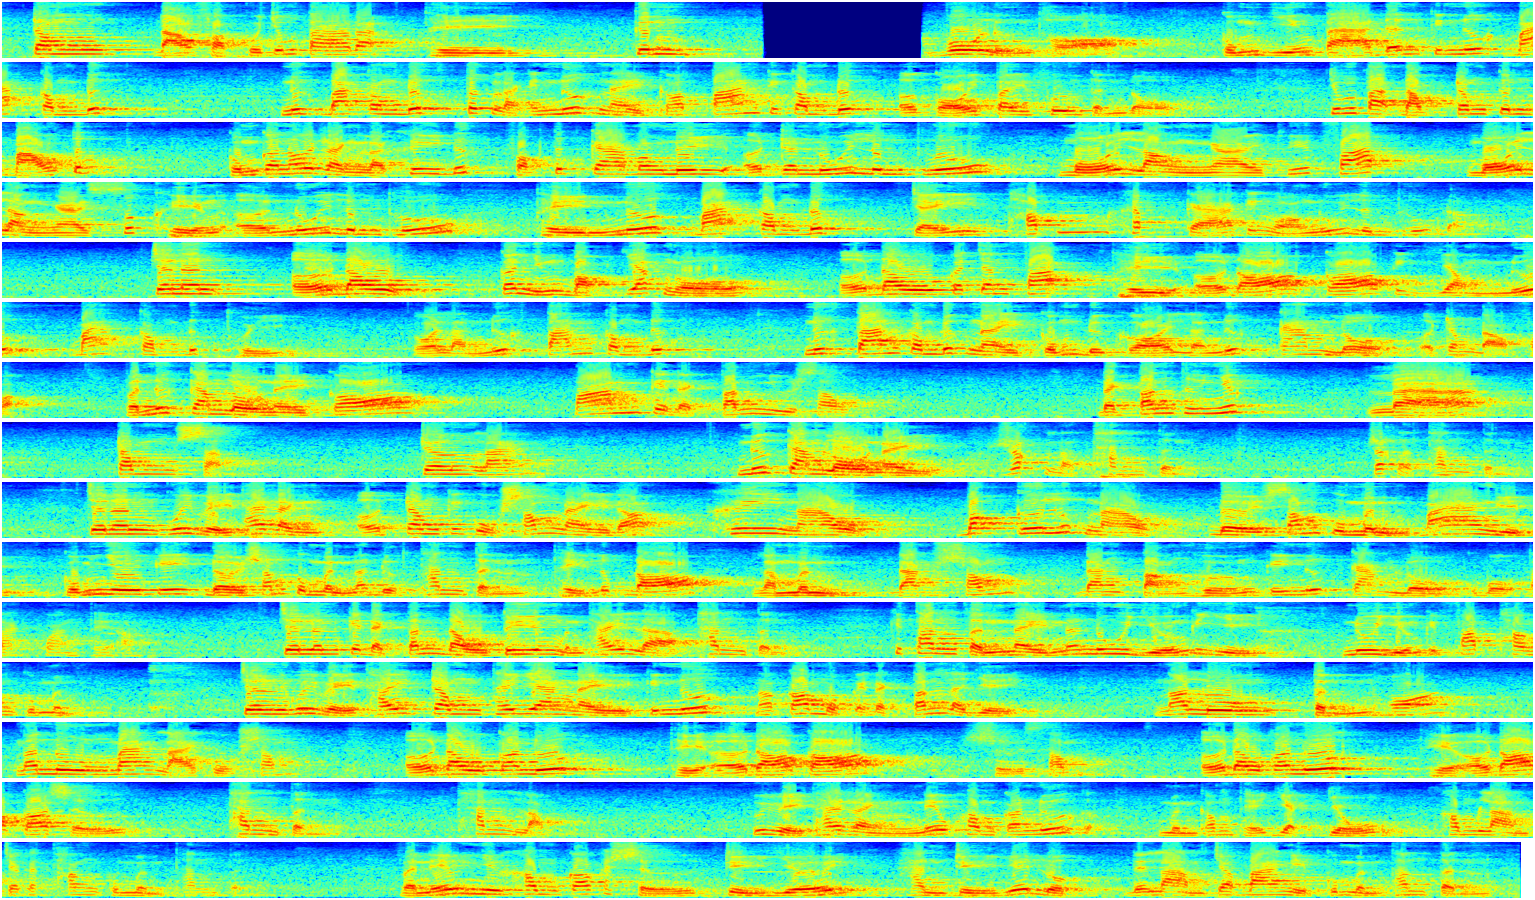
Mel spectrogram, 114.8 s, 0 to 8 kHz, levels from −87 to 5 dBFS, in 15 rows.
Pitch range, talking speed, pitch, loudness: 170-240 Hz, 185 wpm, 220 Hz, -9 LUFS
